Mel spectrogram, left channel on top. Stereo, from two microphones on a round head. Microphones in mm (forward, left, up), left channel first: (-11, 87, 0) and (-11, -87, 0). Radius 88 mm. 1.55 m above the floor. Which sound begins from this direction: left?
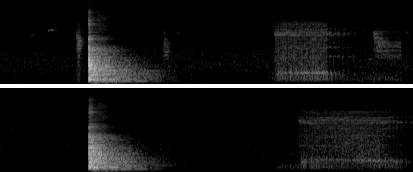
A thud, at 0.9 s.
